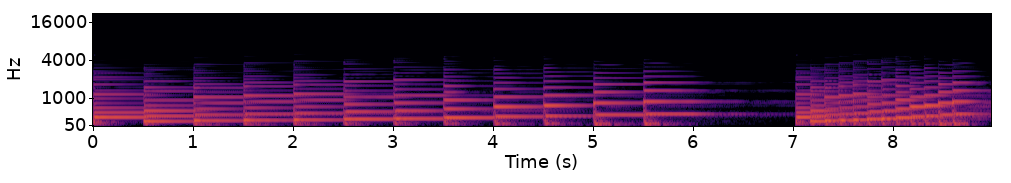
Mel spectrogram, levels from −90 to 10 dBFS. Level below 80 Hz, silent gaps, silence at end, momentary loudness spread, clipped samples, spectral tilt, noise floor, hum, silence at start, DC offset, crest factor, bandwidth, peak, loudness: -58 dBFS; none; 0 s; 7 LU; under 0.1%; -7.5 dB/octave; -67 dBFS; none; 0 s; under 0.1%; 14 dB; 4.6 kHz; -22 dBFS; -36 LUFS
